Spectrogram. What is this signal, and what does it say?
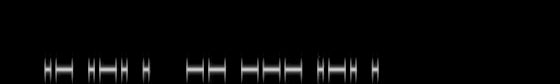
Morse code, heard as a keyed tone, about 22 wpm, 700 Hz. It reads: ARE MORE
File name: practice / 22wpm / Build A Phrase - 5-Word Phrases - 22wpm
